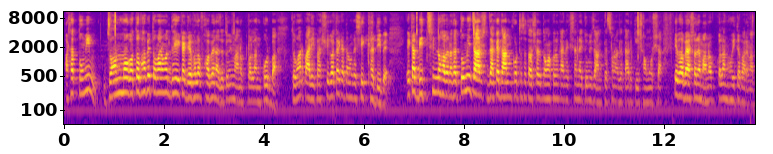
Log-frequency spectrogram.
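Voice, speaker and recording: Tutor, young adult, fires off quiz questions then rattles off the answers, mid pitch. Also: a little hiss or hum. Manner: asks quiz questions and answers them in quick lists. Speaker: admission exam tutor. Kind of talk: exam revision lesson.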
